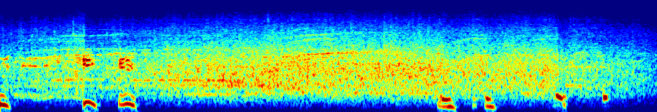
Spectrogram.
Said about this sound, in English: I bet you we got an applause. Of course.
